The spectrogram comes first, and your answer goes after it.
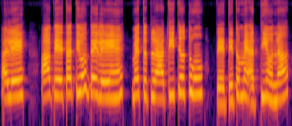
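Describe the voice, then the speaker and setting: A woman's voice: sits high, measured pace, a bit bright, no room sound, studio quality, voice pushed up. A woman voicing a sweet, naive young wife who talks with a childlike lisp, turning her r and k sounds into l and t. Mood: pleading. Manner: babyish, earnest. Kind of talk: storybook voice acting.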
